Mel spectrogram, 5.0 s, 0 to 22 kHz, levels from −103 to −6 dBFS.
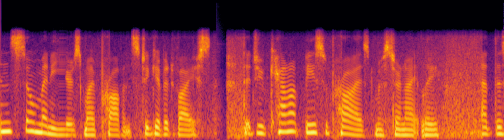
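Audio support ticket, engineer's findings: Loud and soft parts pulled close together, levels squashed flat, across the whole speech clip; swing of around 20 dB. Gain pumping, likely from input gain set far too high with a fast limiter or compressor clamping every peak.

Burst of packet loss, 0.59–0.67 s: sound held and fading for about 57 ms, then resumes roughly 60 ms further on. Receiver concealment extending the last frame over late or lost packets; content in between gone.

Burst of packet loss, 2.15–2.28 s: longer held, decaying concealment of about 104 ms, no dropout to silence, around 100 ms of audio skipped. Same jitter buffer and decoder concealment covering a multi-packet gap; top end stopping near 8 kHz is the codec's normal bandwidth.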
